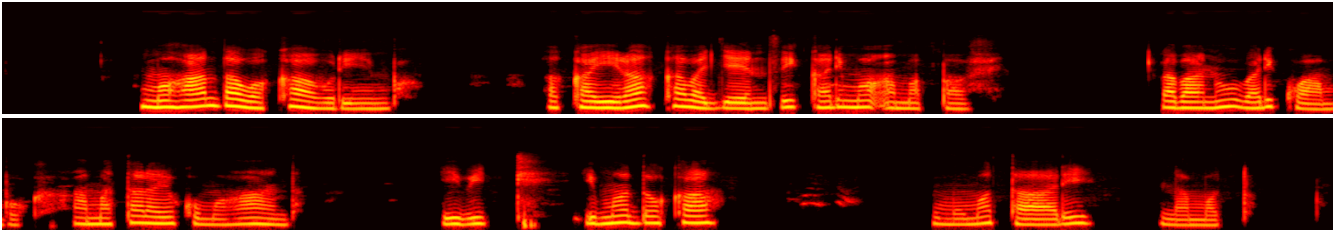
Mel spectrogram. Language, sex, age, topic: Kinyarwanda, female, 18-24, government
